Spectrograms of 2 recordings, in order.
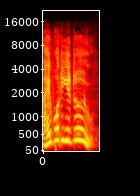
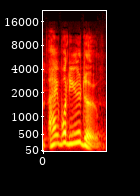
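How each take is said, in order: First: "Hey, what do you do?" pitched much higher with a big lift on "you"; exaggerated blokey small talk. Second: Casual matey "Hey, what do you do?" pitched higher; blokey small talk. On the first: Man mimicking the typical male opener, hammed-up high query. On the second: Retold or imitated. Man asking a stranger on a plane, casual blokey question. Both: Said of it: "a man thing that men do".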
